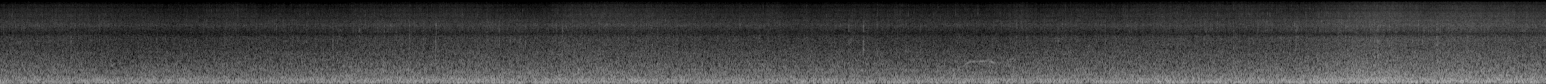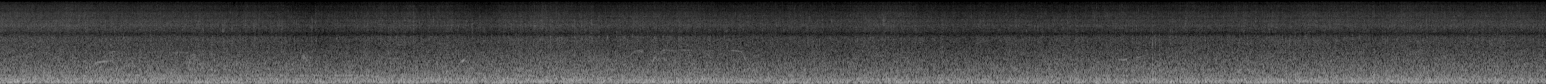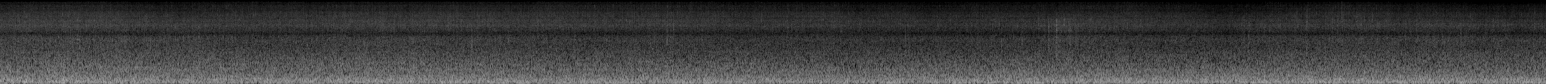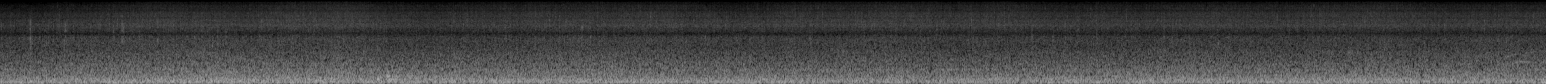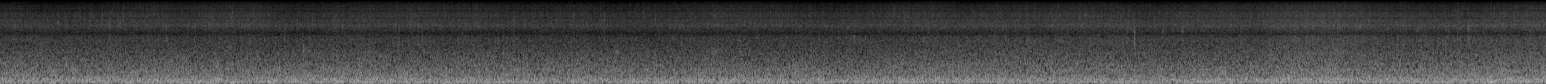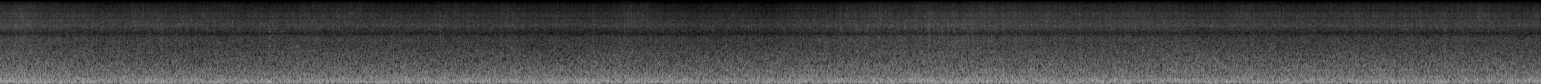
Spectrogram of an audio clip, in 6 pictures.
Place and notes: Tempelhofer Feld, Berlin, Deutschland - snow storm
heavy snow storm over Berlin today, the sound of wind and snow on dry leaves.
(SD702, AT BP4025)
